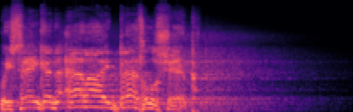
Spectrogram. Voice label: Speech Destroy Ally Battleship, EN GB; World Of Warships

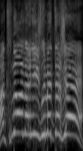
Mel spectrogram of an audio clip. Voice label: location first floor window, ru

